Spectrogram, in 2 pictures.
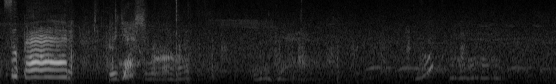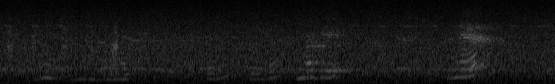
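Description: A woman talks to a dog in a high, encouraging voice.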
